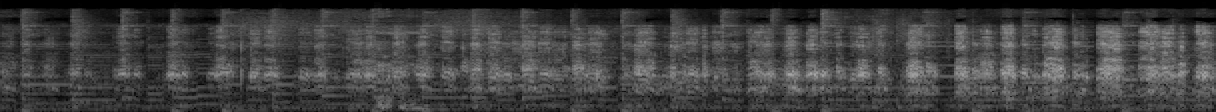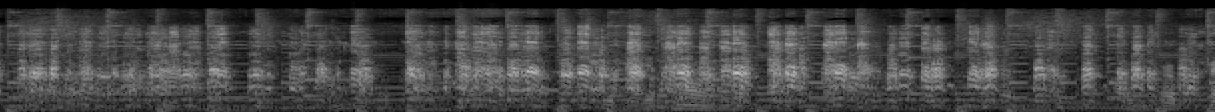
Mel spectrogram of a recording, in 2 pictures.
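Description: A flock of egg-laying ducks quacks continuously nearby in the morning, many overlapping calls forming a busy, noisy chorus.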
